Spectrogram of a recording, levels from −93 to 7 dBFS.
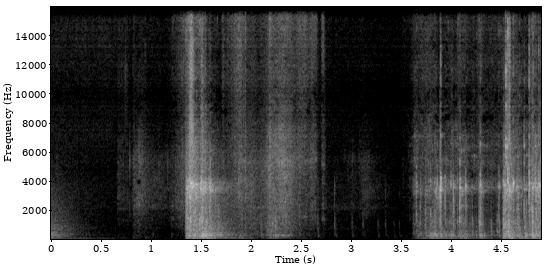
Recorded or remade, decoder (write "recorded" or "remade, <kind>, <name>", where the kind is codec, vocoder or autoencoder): remade, vocoder, BigVGAN v2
